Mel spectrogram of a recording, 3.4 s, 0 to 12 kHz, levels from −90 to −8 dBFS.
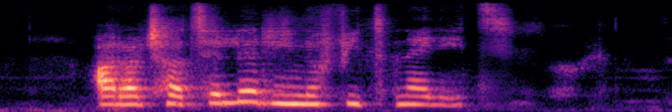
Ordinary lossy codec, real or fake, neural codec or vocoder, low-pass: MP3, 96 kbps; fake; codec, 24 kHz, 0.9 kbps, DualCodec; 10.8 kHz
